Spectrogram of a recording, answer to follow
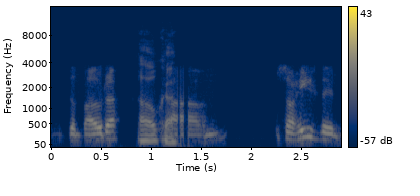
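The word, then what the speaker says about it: Svoboda: Well, but, I mean, you would think that – well, Drew Zabota, I think the B is silent, Zabota.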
